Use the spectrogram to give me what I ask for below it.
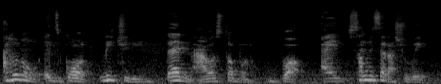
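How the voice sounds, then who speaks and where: A woman's voice: low voice, fast talker, slight background noise. A young woman vlogger telling a story about her own life, acting out the voices of the people in it. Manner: animated, acts out quoted lines. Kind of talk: storytime vlog.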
